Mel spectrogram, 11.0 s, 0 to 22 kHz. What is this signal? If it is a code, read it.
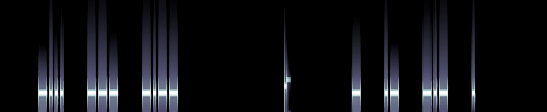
Morse code, heard as a keyed tone, about 22 wpm, spaced as for 12 wpm, 700 Hz. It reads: BOY TAKE
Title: 3x Character Spacing - Top 200 Words - 22wpm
